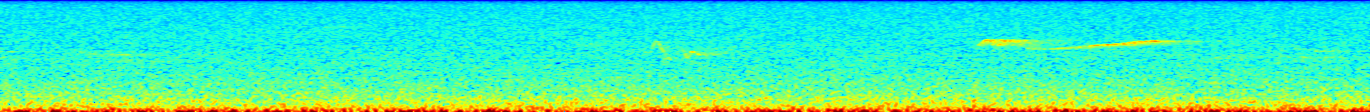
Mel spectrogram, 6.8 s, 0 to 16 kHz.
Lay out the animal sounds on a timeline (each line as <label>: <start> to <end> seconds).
Red-eyed Vireo (Vireo olivaceus): 0.1 to 6.8 seconds
Eastern Wood-Pewee (Contopus virens): 4.7 to 6.1 seconds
